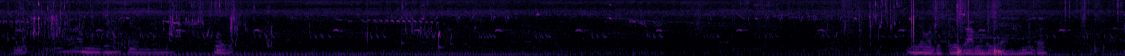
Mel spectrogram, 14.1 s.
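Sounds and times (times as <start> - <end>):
faint bird calls: 0.0 - 14.0
bird clucking calls: 1.0 - 14.0.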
